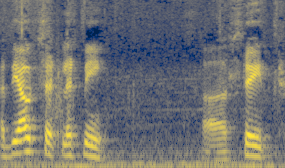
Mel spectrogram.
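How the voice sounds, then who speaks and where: A man speaks at a moderate pace with an Indian accent. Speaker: retired Indian government official. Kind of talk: talk at a think-tank event. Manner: formal.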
